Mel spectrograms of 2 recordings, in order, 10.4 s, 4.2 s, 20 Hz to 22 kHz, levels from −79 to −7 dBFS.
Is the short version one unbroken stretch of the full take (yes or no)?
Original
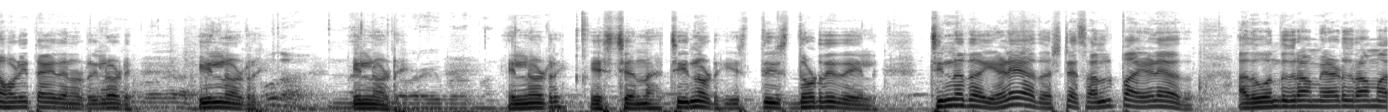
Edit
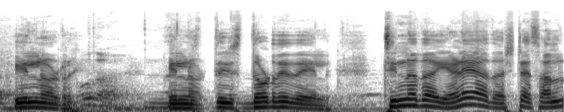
no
